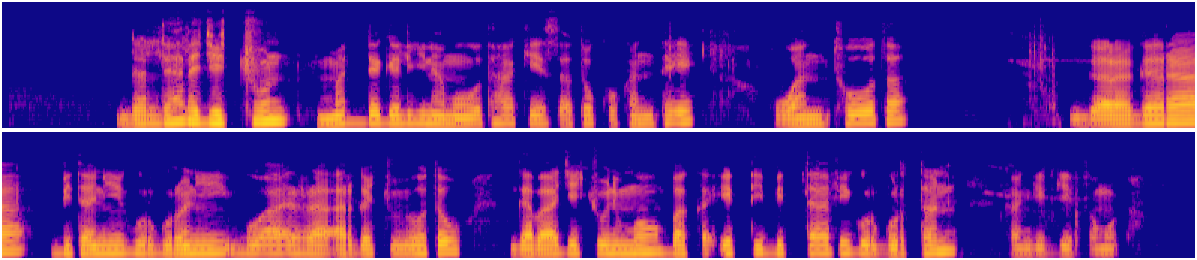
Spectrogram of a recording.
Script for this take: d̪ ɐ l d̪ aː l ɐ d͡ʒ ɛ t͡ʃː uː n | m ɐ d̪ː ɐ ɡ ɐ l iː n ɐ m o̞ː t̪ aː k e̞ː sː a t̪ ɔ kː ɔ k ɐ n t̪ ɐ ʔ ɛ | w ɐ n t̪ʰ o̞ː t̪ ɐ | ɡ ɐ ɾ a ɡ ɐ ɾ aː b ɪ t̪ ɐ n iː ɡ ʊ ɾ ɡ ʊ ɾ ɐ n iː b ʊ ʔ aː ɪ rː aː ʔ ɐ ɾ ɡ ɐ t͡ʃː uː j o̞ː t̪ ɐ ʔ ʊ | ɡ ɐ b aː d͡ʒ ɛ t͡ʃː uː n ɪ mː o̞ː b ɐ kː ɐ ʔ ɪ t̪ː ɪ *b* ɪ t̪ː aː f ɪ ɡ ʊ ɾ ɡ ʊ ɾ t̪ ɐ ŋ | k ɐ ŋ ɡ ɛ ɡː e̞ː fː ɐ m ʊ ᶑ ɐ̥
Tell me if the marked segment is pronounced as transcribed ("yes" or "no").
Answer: yes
